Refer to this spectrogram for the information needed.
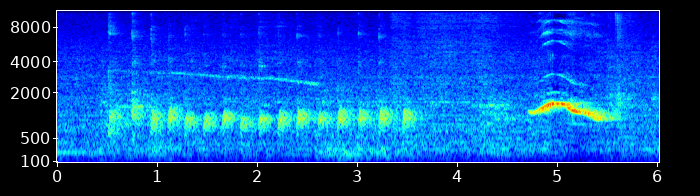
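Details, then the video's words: Congo African grey parrot, 1.5 years old, kept as a pet, vocalizing indoors: a run of about fourteen quick, evenly spaced low hoots, a faint thin whistle, then a louder upward-bending whistled note near the end. "Abaddon talking, burping, lots of vocalizing."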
